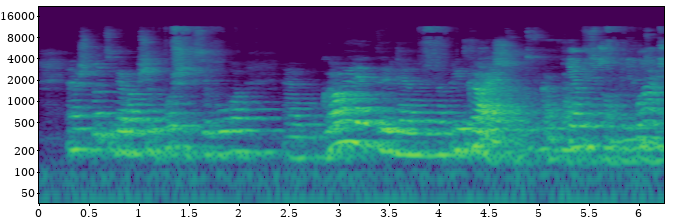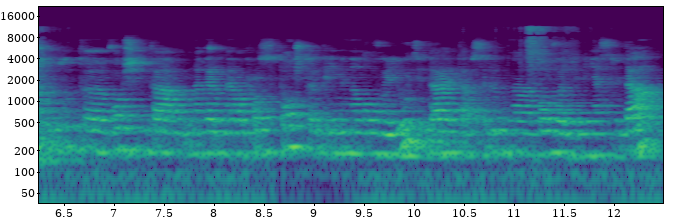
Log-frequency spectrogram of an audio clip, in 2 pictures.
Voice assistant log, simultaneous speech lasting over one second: present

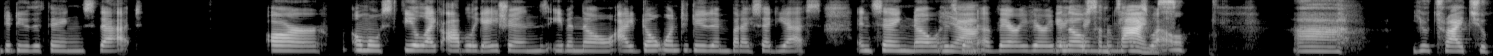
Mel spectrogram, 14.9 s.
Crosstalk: present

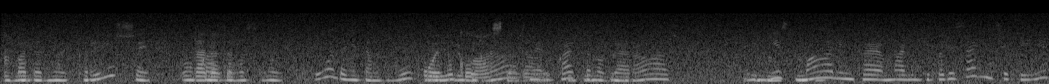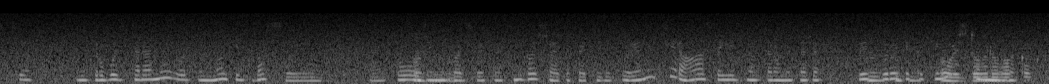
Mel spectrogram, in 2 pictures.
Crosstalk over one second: present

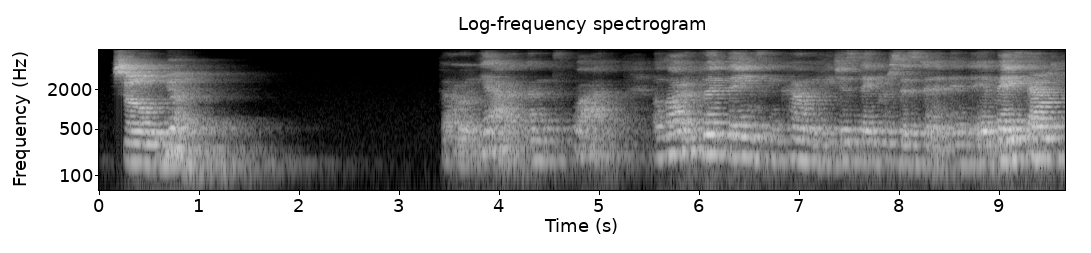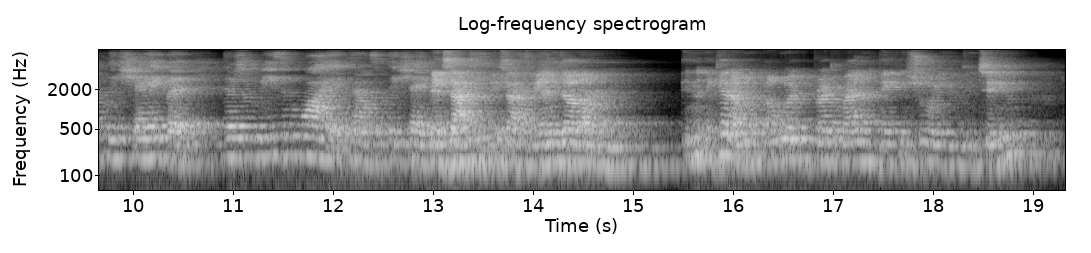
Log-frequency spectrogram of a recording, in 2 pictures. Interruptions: present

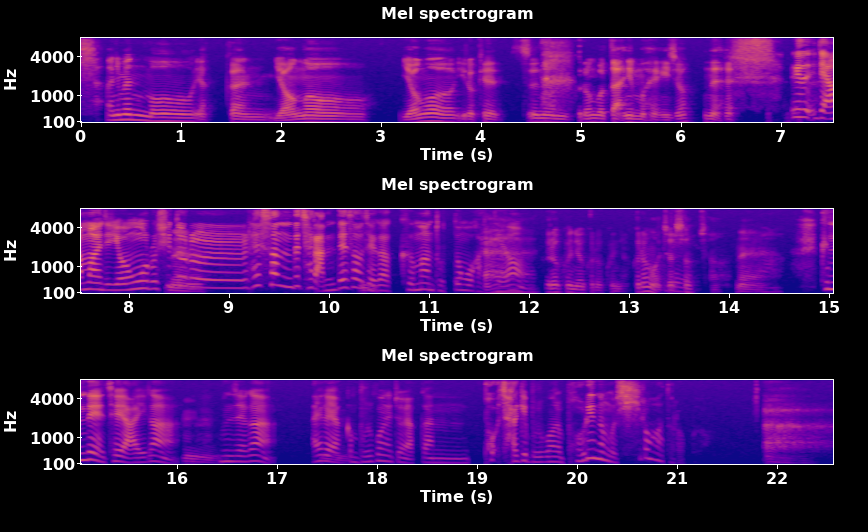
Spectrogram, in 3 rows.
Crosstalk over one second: none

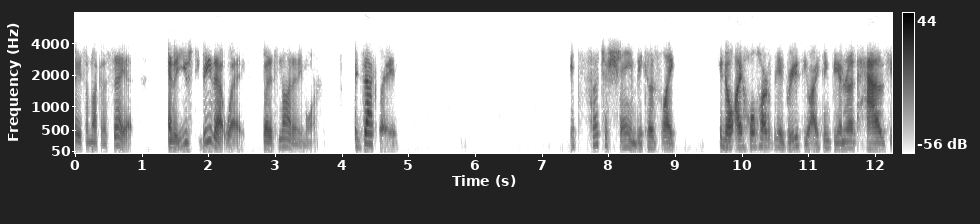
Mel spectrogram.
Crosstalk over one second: none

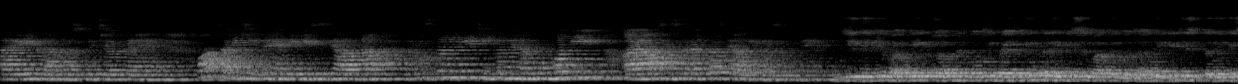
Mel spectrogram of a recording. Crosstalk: none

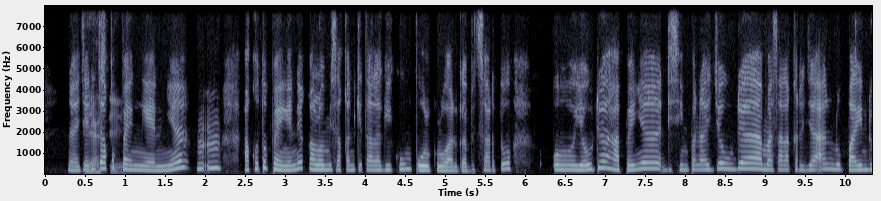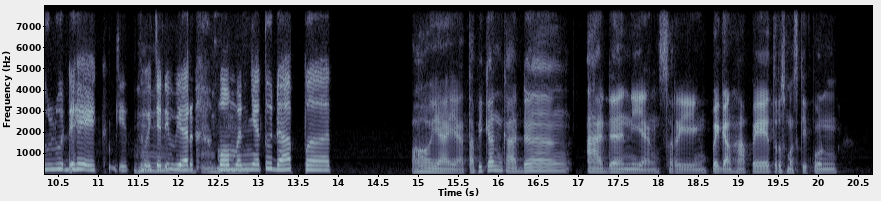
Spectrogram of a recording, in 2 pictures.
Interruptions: present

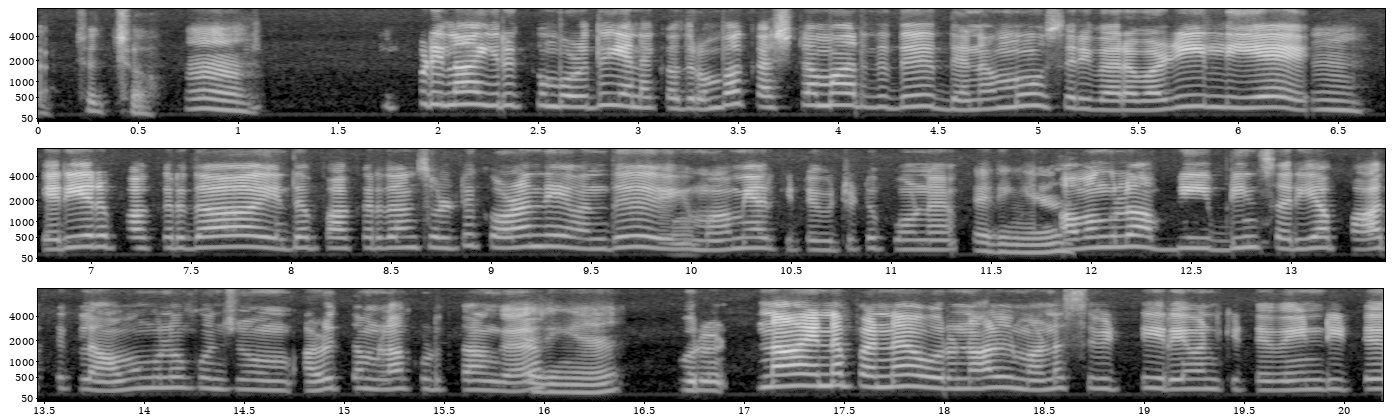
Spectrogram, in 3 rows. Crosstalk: none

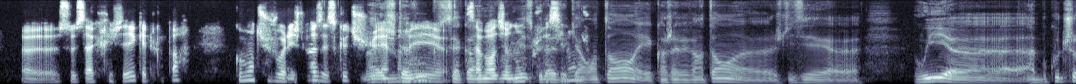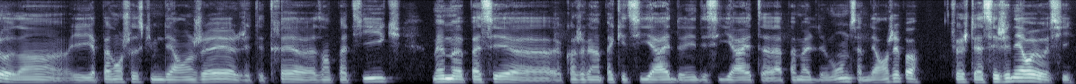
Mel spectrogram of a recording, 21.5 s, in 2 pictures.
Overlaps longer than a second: present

